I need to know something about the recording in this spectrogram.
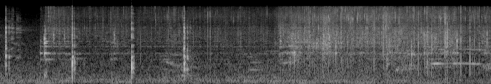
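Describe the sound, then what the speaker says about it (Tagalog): Garlic and ginger sauté in a pan for kare-kare made with beef skin, opening with a few sharp spatula clacks before a louder, steady sizzle swells and carries on to the end. "Magigisa lang po tayo dito ng bawang at saka luya."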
